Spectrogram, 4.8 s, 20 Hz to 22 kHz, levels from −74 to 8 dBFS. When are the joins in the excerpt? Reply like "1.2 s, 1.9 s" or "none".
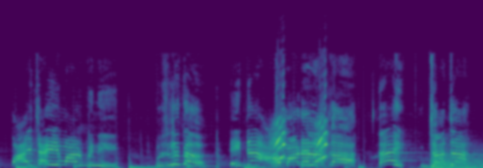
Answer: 3.7 s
